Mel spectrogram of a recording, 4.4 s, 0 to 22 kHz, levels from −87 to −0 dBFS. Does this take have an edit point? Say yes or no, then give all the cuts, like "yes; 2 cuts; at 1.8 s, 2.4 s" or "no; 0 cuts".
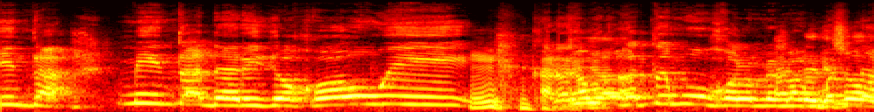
no; 0 cuts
